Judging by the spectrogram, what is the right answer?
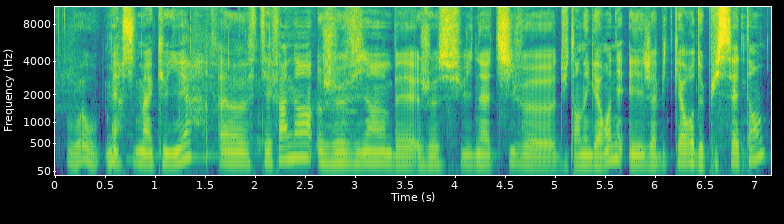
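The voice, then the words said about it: Regional southwestern French accent. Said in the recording (French): “t'as un très joli accent... Accent du Tarn-et-Garonne... on l'entend”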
